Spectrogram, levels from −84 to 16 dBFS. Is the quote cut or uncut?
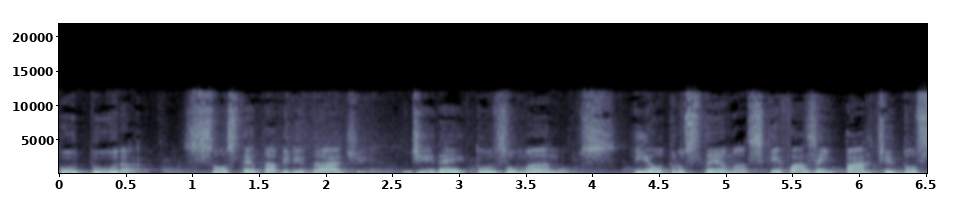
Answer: uncut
